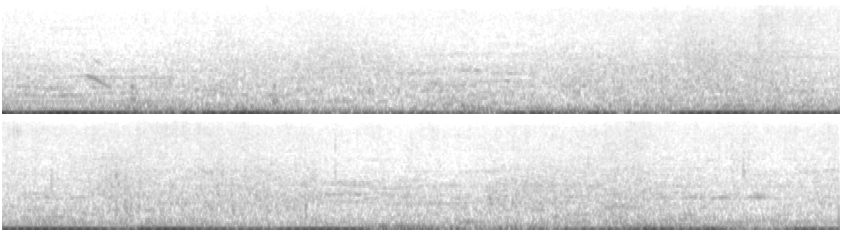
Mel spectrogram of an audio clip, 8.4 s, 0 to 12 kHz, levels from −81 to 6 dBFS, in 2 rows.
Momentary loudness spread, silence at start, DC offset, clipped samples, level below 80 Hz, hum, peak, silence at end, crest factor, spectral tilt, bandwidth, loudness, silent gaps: 4 LU; 0 s; under 0.1%; under 0.1%; -40 dBFS; none; -18 dBFS; 0 s; 14 dB; -4.5 dB/octave; 10.5 kHz; -48 LUFS; none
